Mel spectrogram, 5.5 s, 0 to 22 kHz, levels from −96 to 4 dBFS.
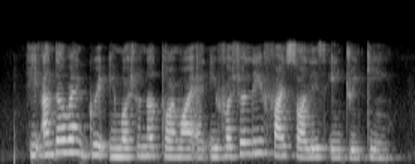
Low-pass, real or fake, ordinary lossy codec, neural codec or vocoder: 7.2 kHz; real; Opus, 24 kbps; none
